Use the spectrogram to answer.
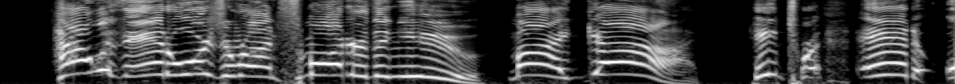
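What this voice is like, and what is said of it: Usual voice. Nothing is said of it.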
